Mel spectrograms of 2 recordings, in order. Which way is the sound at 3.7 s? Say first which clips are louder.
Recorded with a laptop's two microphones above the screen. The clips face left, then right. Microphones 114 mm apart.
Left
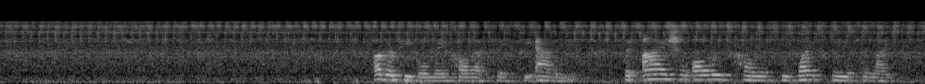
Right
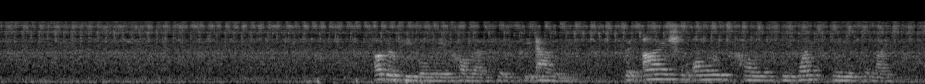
Left 4 dB; 50° left (ahead or behind).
